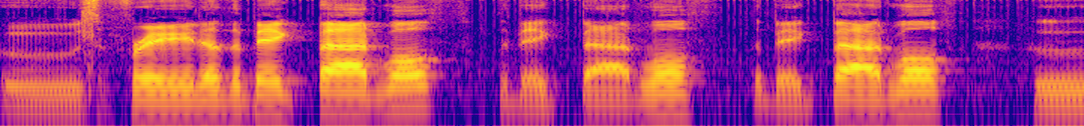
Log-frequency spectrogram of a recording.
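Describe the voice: Plain reading aloud with lively intonation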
